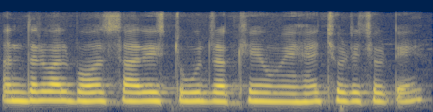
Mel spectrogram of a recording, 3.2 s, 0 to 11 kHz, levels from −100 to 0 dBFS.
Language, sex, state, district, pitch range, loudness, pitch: Hindi, female, Uttar Pradesh, Lucknow, 220-235 Hz, -14 LUFS, 225 Hz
